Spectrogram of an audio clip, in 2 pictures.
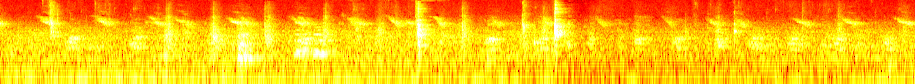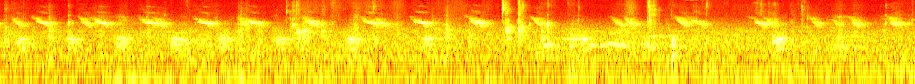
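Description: Close-miked chewing and wet lip-smacking while eating fried potatoes and spaghetti: a quick, steady run of small mouth clicks. Two sharper clicks come about four and five and a half seconds in.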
